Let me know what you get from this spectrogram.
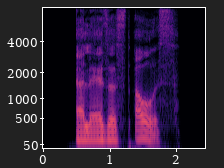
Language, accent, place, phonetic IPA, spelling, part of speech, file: German, Germany, Berlin, [ɛɐ̯ˌlɛːzəst ˈaʊ̯s], erläsest aus, verb, De-erläsest aus.ogg
- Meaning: second-person singular subjunctive II of auserlesen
